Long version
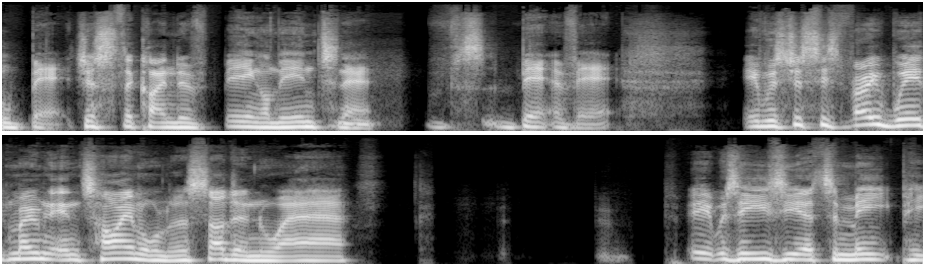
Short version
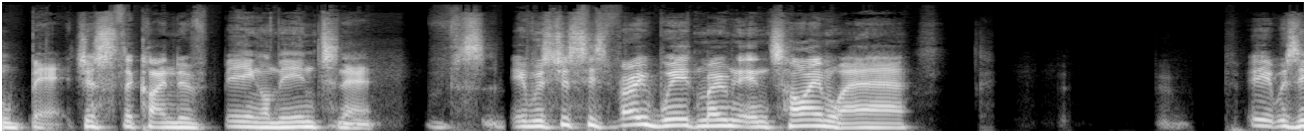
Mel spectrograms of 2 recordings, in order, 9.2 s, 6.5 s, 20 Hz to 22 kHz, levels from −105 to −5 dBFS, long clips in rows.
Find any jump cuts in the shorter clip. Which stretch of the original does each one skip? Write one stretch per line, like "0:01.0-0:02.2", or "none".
0:02.5-0:03.6
0:05.3-0:06.0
